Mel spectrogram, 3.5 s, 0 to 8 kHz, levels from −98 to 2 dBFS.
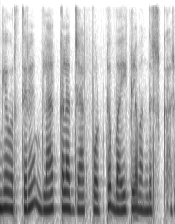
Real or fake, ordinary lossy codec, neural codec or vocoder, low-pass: real; AAC, 48 kbps; none; 7.2 kHz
